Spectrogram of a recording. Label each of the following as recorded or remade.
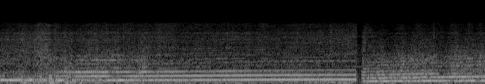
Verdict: remade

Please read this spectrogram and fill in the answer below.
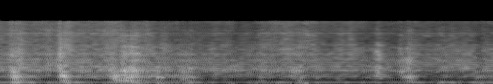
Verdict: remade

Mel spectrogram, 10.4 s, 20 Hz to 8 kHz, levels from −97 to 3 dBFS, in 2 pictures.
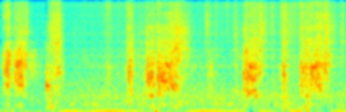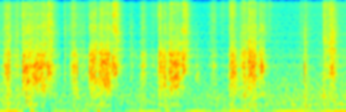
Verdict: remade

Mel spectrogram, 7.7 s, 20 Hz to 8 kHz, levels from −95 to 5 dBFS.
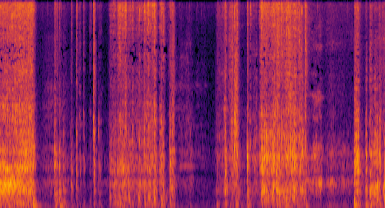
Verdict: recorded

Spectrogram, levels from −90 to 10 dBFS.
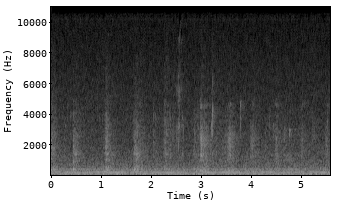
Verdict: remade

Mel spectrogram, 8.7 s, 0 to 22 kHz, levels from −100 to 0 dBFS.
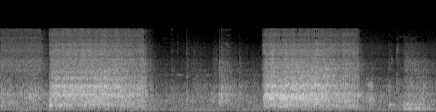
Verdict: recorded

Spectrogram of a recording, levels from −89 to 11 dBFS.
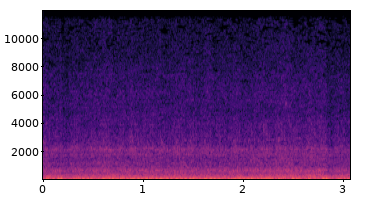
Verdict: recorded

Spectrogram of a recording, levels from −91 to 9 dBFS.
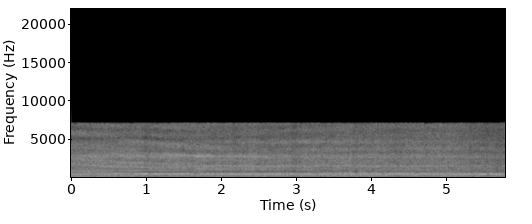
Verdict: recorded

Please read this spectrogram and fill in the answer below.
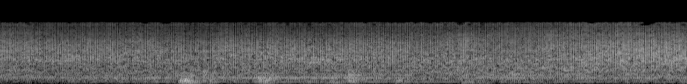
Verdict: remade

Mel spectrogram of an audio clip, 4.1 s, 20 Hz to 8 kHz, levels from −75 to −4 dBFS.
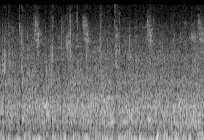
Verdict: recorded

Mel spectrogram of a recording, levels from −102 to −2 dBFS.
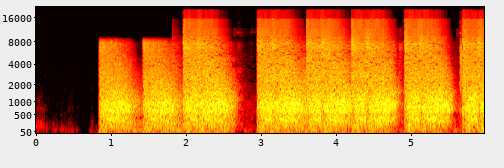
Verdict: recorded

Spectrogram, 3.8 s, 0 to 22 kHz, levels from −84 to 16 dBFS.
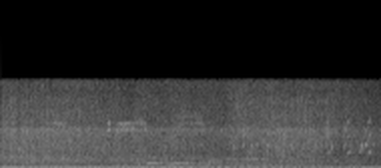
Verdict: recorded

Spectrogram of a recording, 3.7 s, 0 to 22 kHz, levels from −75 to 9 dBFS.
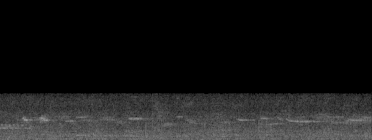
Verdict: recorded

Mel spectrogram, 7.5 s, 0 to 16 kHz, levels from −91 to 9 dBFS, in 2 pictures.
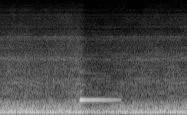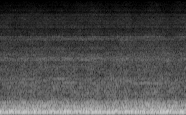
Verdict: remade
